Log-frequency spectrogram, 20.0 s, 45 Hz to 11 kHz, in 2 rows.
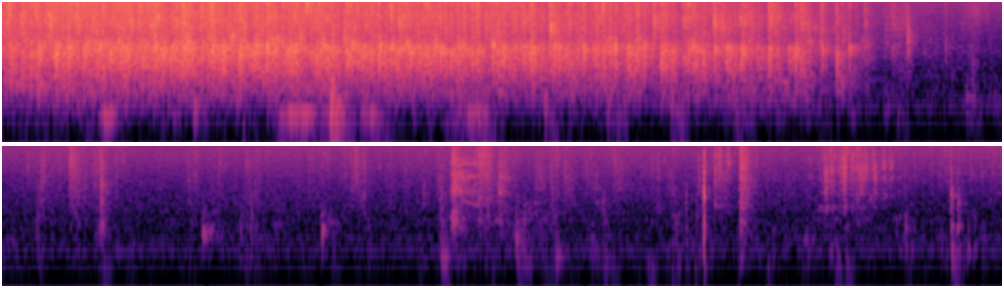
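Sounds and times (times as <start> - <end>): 
large audience applauding a speaker: 0.0 - 8.8.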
